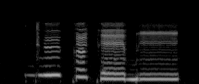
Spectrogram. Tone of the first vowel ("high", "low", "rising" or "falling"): high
